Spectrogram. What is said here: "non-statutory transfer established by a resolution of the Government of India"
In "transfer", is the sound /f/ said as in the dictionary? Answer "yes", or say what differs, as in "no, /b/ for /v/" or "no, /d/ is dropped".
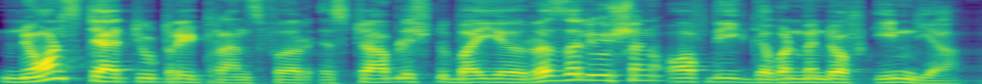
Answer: yes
